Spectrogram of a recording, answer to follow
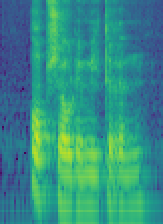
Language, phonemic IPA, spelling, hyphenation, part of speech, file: Dutch, /ˈɔp.soː.dəˌmi.tə.rə(n)/, opsodemieteren, op‧so‧de‧mie‧te‧ren, verb, Nl-opsodemieteren.ogg
- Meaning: to fuck off, get lost, go to hell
